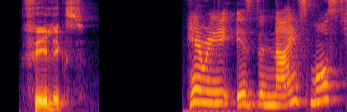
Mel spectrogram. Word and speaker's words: Felix: in European countries and the German pronunciation for it is like this Felix Harry is the ninth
